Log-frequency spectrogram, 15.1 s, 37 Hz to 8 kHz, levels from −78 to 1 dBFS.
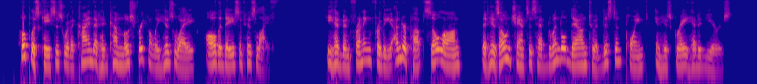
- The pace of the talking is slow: No, average, 175 wpm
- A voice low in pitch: Yes, low, 125 Hz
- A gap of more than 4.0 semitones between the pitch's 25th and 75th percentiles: Yes, average, 4.4 semitones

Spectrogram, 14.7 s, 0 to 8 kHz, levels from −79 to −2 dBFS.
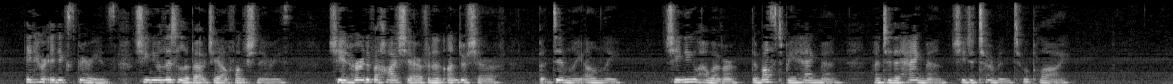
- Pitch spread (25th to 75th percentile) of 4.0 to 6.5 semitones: No, average, 2.9 semitones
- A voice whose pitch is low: No, medium, 185 Hz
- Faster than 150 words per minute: Yes, average, 165 wpm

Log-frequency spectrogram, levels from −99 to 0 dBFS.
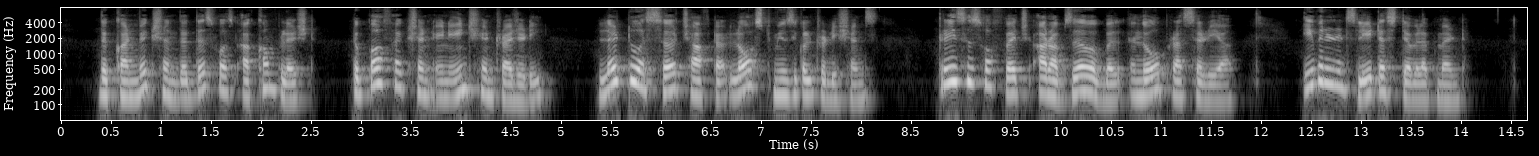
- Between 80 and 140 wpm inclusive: Yes, slow, 135 wpm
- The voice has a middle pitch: Yes, medium, 160 Hz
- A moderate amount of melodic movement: No, wide, 6.2 semitones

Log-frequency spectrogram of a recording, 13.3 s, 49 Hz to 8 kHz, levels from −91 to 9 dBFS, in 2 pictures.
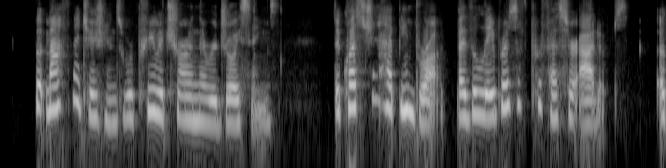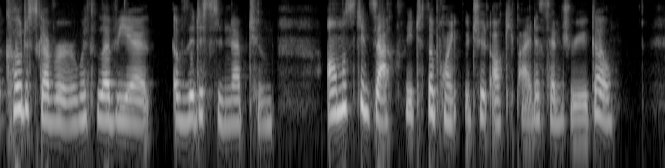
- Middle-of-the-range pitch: No, high, 225 Hz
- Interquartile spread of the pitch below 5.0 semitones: No, wide, 5.5 semitones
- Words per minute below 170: Yes, average, 160 wpm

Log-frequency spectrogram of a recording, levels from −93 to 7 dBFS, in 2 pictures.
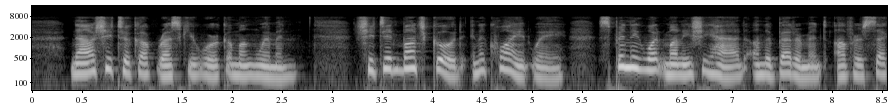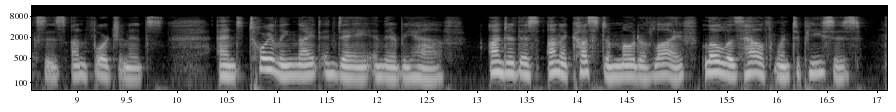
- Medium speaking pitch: Yes, medium, 165 Hz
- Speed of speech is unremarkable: Yes, average, 170 wpm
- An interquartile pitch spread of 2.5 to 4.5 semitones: Yes, average, 3.7 semitones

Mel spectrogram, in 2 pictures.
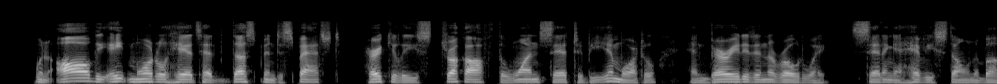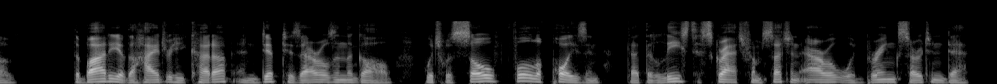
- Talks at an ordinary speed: Yes, average, 190 wpm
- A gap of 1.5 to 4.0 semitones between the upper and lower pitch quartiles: Yes, average, 3.4 semitones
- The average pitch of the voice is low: Yes, low, 105 Hz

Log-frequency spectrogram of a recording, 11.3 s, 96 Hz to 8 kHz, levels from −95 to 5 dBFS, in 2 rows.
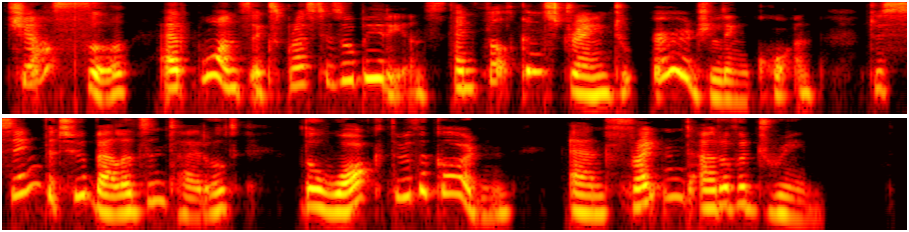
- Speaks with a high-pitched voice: Yes, very high, 260 Hz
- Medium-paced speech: Yes, average, 165 wpm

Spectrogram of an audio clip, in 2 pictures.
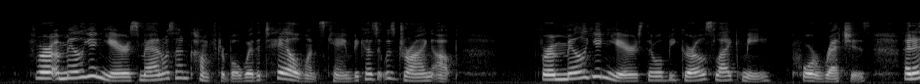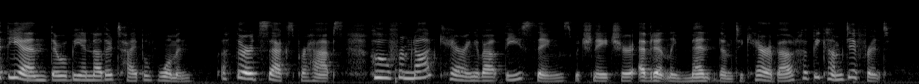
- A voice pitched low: No, high, 215 Hz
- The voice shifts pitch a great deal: Yes, wide, 8.4 semitones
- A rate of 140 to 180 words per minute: No, average, 200 wpm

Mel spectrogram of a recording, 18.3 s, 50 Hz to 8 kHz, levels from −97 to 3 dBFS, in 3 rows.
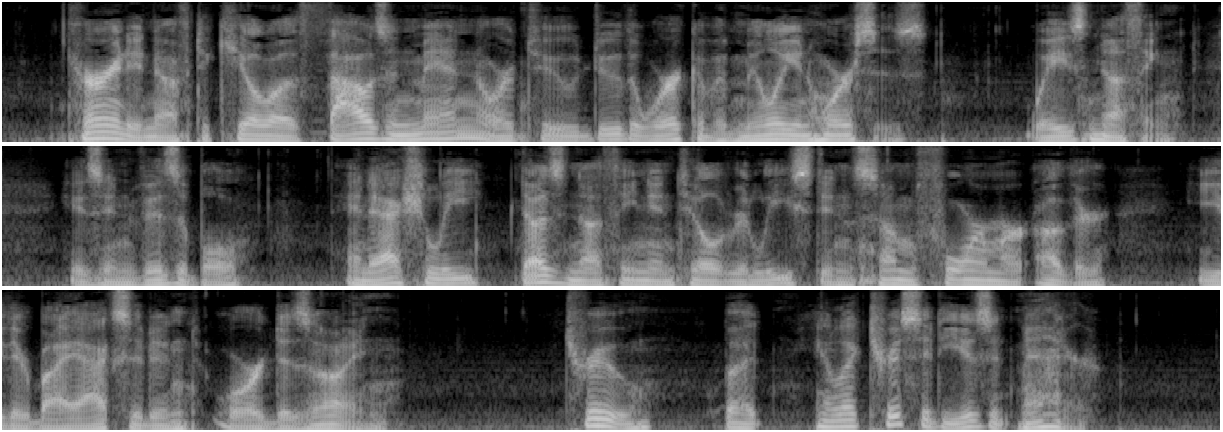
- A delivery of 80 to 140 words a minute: Yes, slow, 135 wpm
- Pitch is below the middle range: Yes, very low, 90 Hz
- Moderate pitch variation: Yes, average, 4.8 semitones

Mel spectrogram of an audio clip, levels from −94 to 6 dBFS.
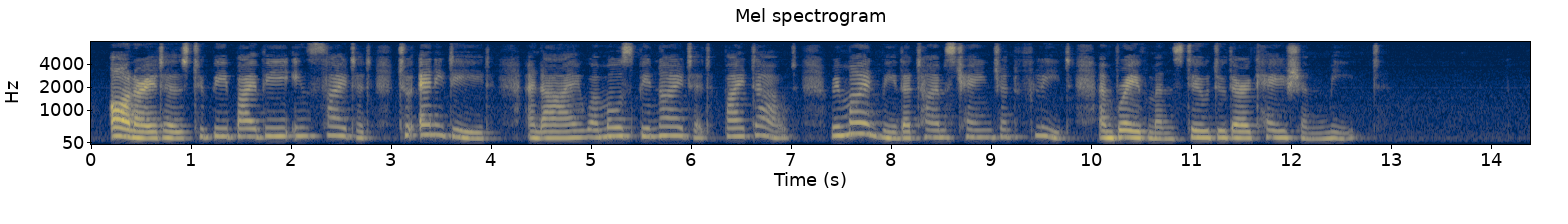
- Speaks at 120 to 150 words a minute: Yes, average, 140 wpm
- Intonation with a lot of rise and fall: No, average, 4.2 semitones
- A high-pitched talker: Yes, high, 205 Hz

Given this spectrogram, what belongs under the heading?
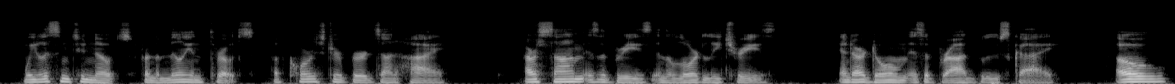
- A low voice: Yes, low, 100 Hz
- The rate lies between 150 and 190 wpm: No, average, 140 wpm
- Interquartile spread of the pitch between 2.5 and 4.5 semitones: Yes, average, 3.9 semitones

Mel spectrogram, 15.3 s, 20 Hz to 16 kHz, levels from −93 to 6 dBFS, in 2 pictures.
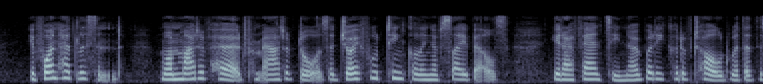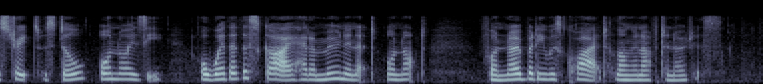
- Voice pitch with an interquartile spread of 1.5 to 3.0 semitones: Yes, narrow, 2.4 semitones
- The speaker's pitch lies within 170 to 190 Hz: No, high, 230 Hz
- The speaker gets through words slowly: No, average, 200 wpm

